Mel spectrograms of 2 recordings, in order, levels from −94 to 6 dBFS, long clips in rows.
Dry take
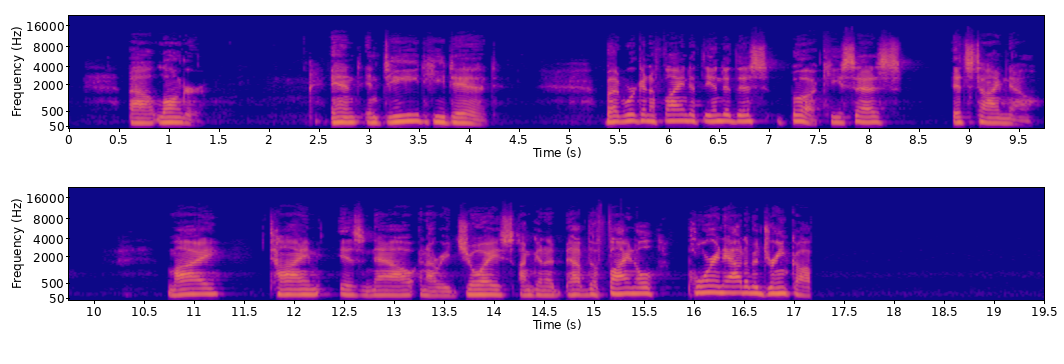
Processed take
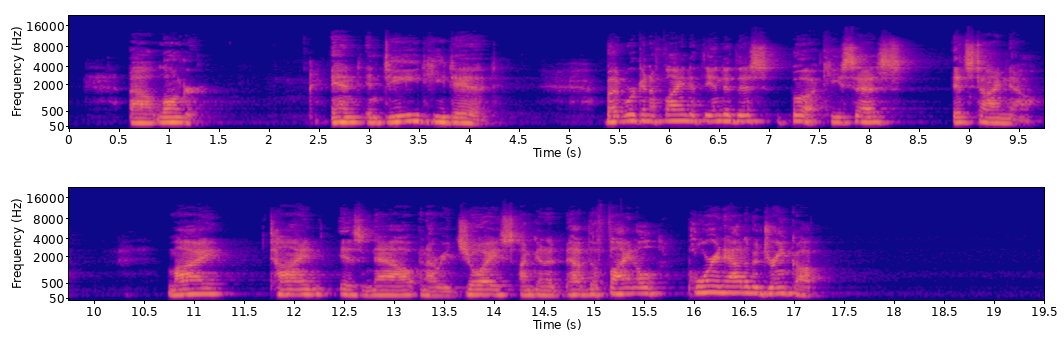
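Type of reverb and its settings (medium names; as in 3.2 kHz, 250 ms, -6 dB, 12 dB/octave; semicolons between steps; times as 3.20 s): two-slope reverb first 0.46 s, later 1.9 s, from -27 dB, DRR 5.5 dB; trim +2.5 dB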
